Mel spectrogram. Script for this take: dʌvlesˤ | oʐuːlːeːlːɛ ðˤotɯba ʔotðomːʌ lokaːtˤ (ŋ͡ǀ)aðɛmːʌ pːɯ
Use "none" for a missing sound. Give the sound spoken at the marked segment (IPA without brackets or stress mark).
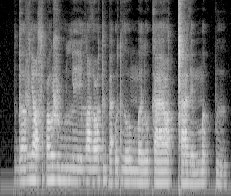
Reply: ǀ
